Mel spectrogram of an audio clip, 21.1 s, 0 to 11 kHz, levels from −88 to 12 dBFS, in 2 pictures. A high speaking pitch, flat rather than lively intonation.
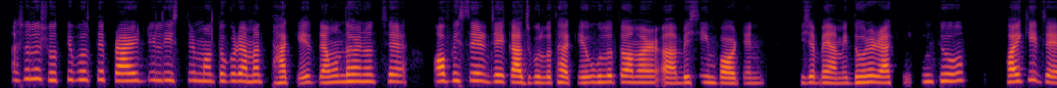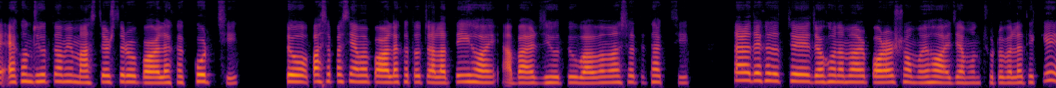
No: high, 230 Hz; average, 3.3 semitones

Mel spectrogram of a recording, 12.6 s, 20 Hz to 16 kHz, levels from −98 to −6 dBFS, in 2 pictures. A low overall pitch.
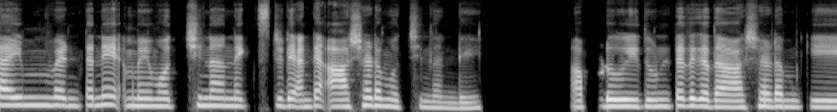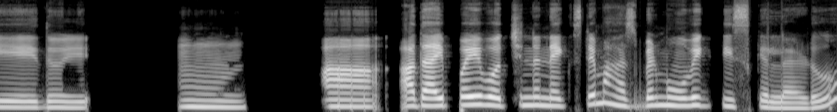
No: high, 230 Hz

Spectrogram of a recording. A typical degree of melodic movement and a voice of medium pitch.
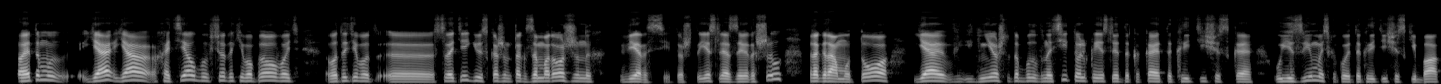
Yes: average, 4.1 semitones; medium, 150 Hz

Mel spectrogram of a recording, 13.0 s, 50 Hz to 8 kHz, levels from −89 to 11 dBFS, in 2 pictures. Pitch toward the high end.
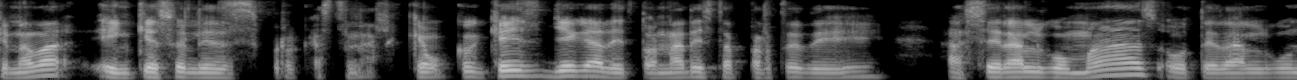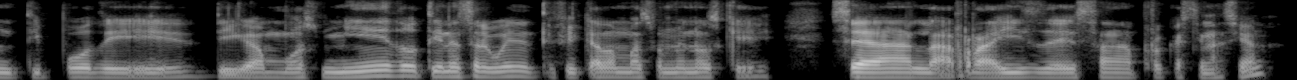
No: low, 130 Hz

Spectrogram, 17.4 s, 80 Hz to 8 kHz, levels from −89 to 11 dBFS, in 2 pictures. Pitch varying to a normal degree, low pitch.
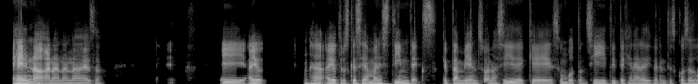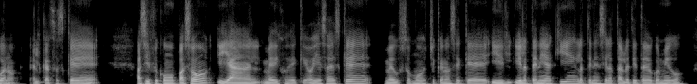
Yes: average, 3.5 semitones; low, 130 Hz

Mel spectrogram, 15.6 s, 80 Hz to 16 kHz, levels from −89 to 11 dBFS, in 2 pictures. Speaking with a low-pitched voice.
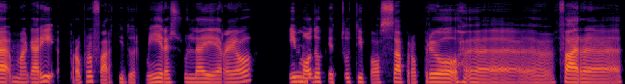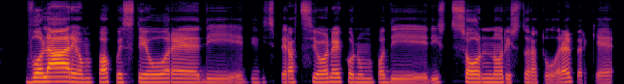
No: medium, 165 Hz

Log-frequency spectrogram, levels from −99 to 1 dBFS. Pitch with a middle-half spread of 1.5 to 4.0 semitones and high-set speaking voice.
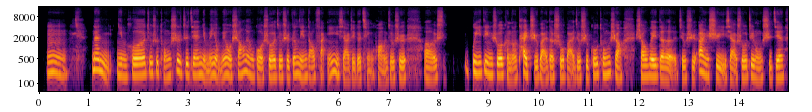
No: average, 3.5 semitones; medium, 165 Hz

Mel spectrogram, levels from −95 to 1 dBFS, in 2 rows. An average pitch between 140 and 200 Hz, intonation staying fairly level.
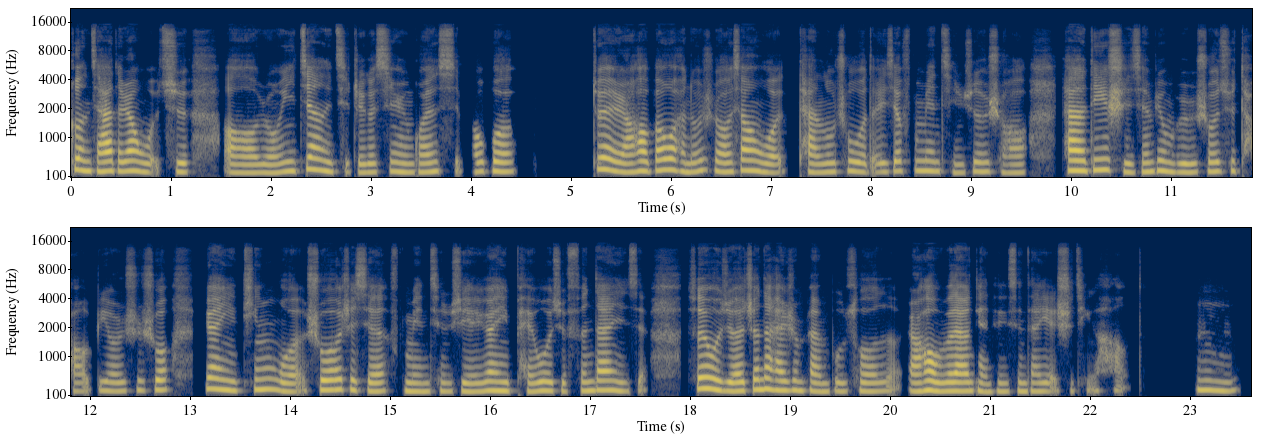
No: high, 210 Hz; narrow, 2.2 semitones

